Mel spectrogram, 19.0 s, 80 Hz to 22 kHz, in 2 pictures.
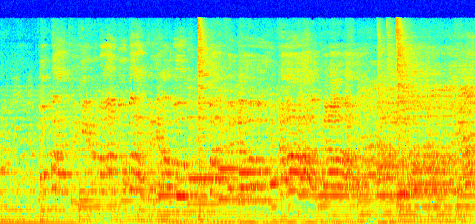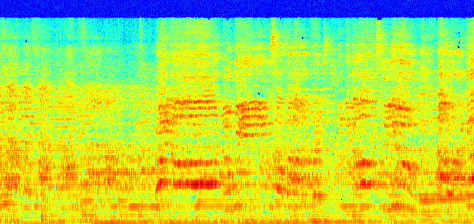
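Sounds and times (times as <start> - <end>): low bass notes: 0.0 - 18.9
choir singing in harmony: 4.0 - 18.9.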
